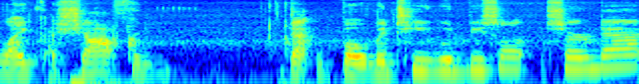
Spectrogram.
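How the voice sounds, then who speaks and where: Amid noticeable background noise, a woman speaks at a fairly slow pace and medium pitch with ordinary pitch variation. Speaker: gaming YouTuber. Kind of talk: casual gameplay commentary. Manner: halting, stumbling over words.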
